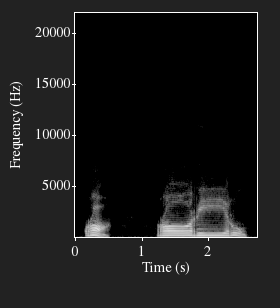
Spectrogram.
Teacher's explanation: bermain ujung lidah naik kepada lelangit paling belakang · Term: huruf ro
